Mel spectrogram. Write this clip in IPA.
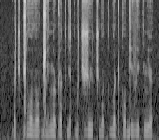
ɽ ə t͡ʃ ɡ͡ǁ o ð o ɡ͡ǁ e n o ʈ œ k ɡ ɛ k ɡʷ ə t͡ʃ ʒ y t͡ʃ ɡʷ e k ɡʷ ɛ ʈ k o ɡ i v i k nʲ ə

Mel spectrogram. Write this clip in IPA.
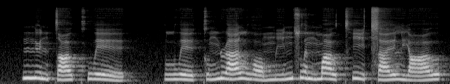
n̪ y˥˩ n t̪ ɑ˧˥ ʊ̯ kʰ w e˥˩ ɪ̯ | l w e˨˩ ɪ̯ k ʊ˧˥ ŋ ɻ ä˧˥ l w ɔ˨˩ m i˧˥ n s w ə˧ n m ɑ˥˧ ʊ̯ t̪ʰ i˥˩ t͡s a˧˥ ɪ̯ l j ɑ˧˥ ʊ̯

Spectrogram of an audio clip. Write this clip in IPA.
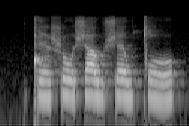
ǃ e˩ ʂ o˧˩˧ ʃ a˧˩ w ʃ ɛ˧˩ w ǀ o˧˩˧

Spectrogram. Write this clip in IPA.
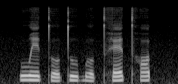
w e˧ t̪ o˨˩˦ t̪ u˧ ɓ o˨˩ t̪ʰ ɛ˧˥ t̪ʰ ɔ˦˥ t̚

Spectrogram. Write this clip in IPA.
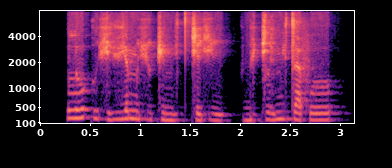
l o k ṳ ç ɛ̤ vʲ a m ʏ ç u c ʉ mʲ e̤ t c ɛ ç i | bʲ ṳ c l ɛ̤ mʲ o t a f o

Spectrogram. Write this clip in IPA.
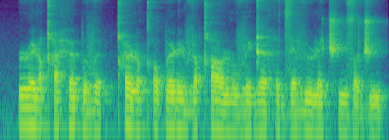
ɹ ə ɭ ə qʰ ɛ h œ p ə v ə | qʰ ʉ ɭ ɔ kʰ ɔ p œ ɽ e ɭ v ʉ qʰ ɔ ɹ o v e ɖ œ h ə d͡z ɛ v ʉ ɭ ɛ t͡ʃʰ ʉ z ɔ d͡ʒ ʉ

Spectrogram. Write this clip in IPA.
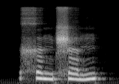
x ə˨˩ ŋ ʂ ə˨˩˨ ŋ

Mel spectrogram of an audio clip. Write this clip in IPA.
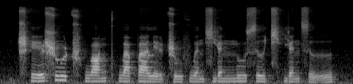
ʈ͡ʂʰ e˧˥ ɪ̯ ʂ u˥ ʈ͡ʂʰ w ɑ˧˥ ŋ pʰ w ä˥ p ä˥ l ḛ˨˩ ɪ̯ ʈ͡ʂ u˧˥ f w ə˥˩ n ɕ j ɛ˥ n n̪ u˥ s ɹ̩˥ t͡ɕʰ j ɛ˥ n s ɹ̩˨˩˦

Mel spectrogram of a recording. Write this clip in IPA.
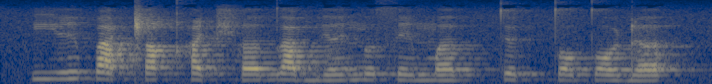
j ɪ p a ǁ ɐ qʰ ɪ t͡ʃʰ ɐ d̪ a bʲ ɐ e̯ n ʊ s e m ɐ tː ø tː ɔ t̪ ɔ o̯ ɖ ɐ

